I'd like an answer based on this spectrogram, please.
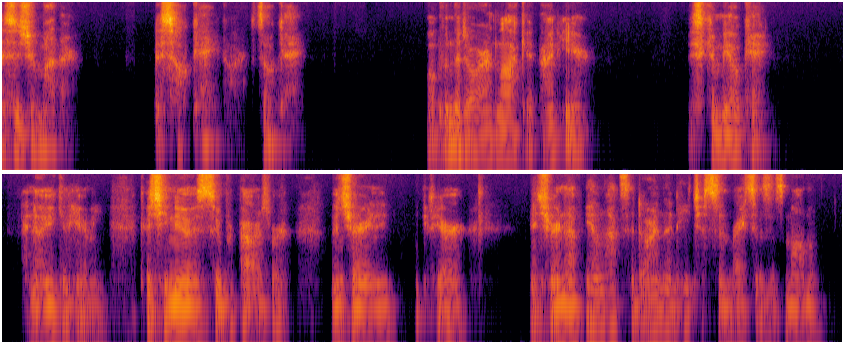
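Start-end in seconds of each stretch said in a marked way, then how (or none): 0.0-9.4 much quieter, soft whisper. Retelling a mother speaking to her son through a locked door, quiet whisper. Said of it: "She's just whispering really quiet".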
